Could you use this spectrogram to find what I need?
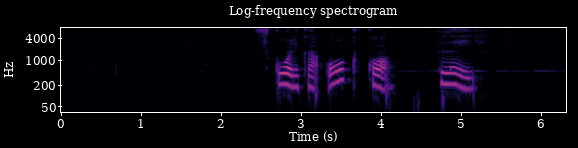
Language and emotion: Russian, neutral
